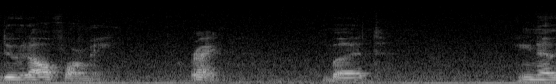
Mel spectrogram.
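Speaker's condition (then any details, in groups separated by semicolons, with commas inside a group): Parkinson's disease; good and bad days, physical changes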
